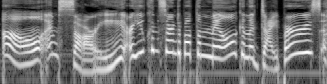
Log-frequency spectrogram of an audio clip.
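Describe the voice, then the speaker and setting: A woman's voice: extremely high pitch, wildly swooping pitch, unhurried, fairly bright tone, dry recording, soft background music, exaggerated voice. A woman playing a smug, taunting young mistress in a dramatized story, sneering and condescending to her rival. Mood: mock sympathy. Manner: mocking, gloating, condescending.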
